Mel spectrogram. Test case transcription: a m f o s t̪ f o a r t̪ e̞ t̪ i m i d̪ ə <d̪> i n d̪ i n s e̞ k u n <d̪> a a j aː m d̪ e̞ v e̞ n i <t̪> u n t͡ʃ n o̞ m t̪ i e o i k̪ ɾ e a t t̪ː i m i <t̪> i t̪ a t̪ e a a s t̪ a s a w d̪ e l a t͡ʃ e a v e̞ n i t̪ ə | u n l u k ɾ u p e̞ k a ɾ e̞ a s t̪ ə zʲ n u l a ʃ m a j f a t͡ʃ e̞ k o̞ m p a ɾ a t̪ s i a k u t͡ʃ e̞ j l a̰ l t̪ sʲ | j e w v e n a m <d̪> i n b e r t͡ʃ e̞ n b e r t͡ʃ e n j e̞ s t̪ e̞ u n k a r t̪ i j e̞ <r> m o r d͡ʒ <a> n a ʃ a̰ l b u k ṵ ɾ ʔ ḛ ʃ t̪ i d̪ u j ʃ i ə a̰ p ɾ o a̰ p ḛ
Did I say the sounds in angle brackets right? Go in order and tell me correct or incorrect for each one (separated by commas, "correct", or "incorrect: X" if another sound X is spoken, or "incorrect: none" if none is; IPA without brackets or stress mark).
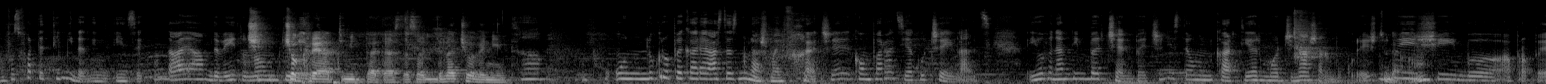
correct, correct, correct, incorrect: d̪, correct, correct, incorrect: i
